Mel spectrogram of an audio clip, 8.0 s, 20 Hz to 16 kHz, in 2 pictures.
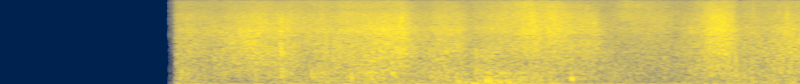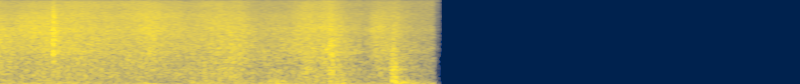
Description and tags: The sheets move as the person shuffles in bed. A soft, muffled sound of the sheets. Recorded with a zoom H6 and a stereo microphone (Rode NTG2).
